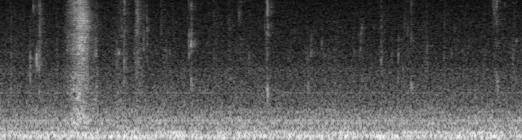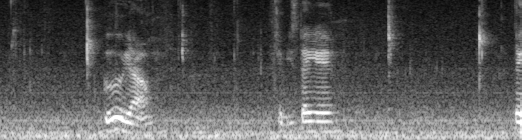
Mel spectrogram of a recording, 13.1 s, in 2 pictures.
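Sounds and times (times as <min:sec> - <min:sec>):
person chewing: 0:00.2 - 0:07.8
wet mouth clicks and smacks: 0:12.5 - 0:12.8.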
